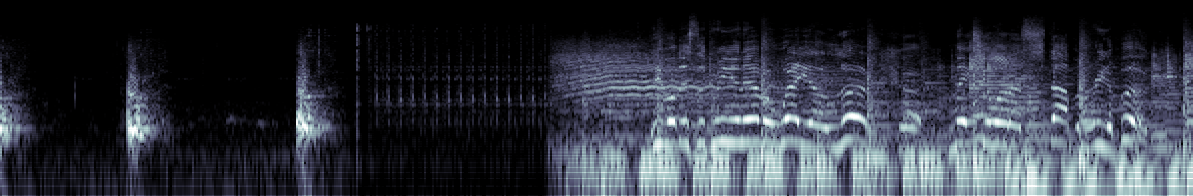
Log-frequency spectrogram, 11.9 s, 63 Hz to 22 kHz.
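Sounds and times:
large dog giving loud deep barks: 0.0s - 0.4s, 1.2s - 3.5s
speech: 6.5s - 11.9s.

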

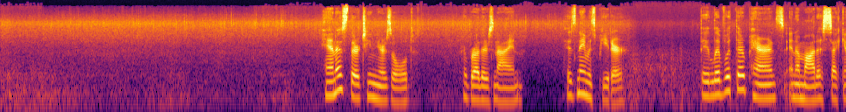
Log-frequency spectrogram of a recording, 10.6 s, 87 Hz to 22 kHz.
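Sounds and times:
low rolling rumble of thunder: 0.0s - 5.8s, 7.7s - 10.0s
steady dense rain hissing in Prague: 0.0s - 10.5s
speech: 4.0s - 8.0s, 8.8s - 10.5s.

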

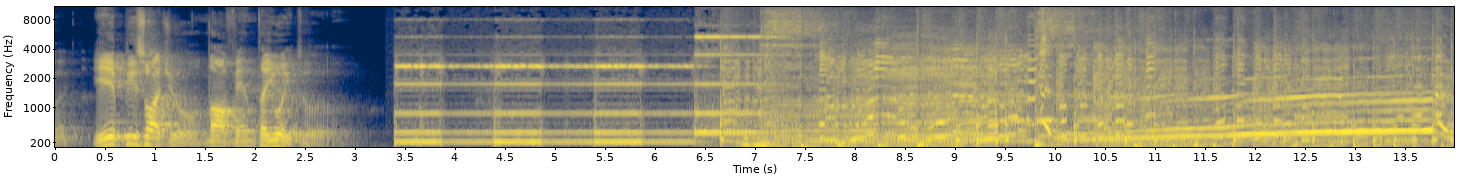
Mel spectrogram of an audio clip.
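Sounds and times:
speech: 0.4s - 2.8s
steady electronic tone: 3.4s - 8.1s
loud engine revving and shifting gears: 8.3s - 13.9s.

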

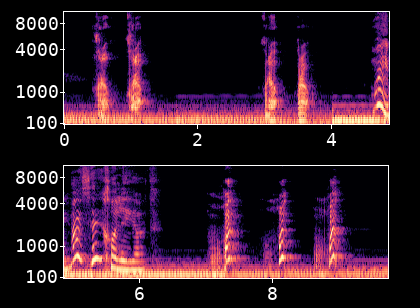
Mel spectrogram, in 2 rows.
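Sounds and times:
steady low droning hum: 0.0s - 9.7s
speech: 5.2s - 6.3s, 7.1s - 7.4s
dog barking: 7.2s - 9.2s.

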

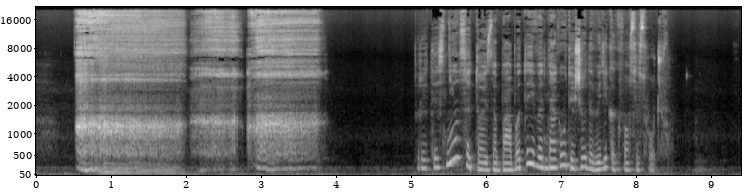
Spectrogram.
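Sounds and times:
voice imitating loud snoring: 0.5s - 3.9s
speech: 5.1s - 8.6s.

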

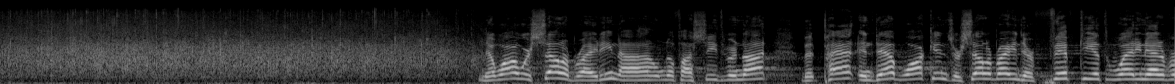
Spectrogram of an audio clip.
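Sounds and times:
church audience applause: 0.0s - 4.8s
speech: 4.8s - 11.7s.

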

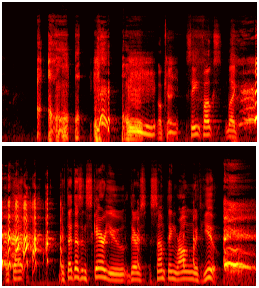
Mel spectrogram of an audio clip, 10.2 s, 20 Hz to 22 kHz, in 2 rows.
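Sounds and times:
exaggerated throat clearing: 0.7s - 3.6s
speech: 1.0s - 1.3s, 2.5s - 9.9s
laughter: 4.7s - 6.4s, 7.6s - 10.0s.

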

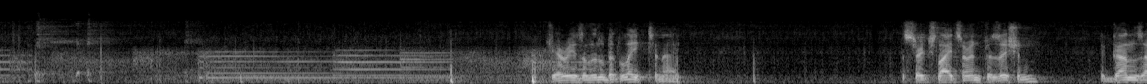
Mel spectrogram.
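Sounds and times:
low steady outdoor hum: 0.0s - 11.4s
large clock bell in London striking eight o'clock: 2.0s - 4.6s
speech: 5.5s - 7.0s, 9.2s - 11.4s.

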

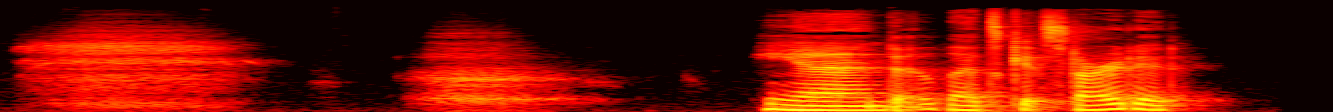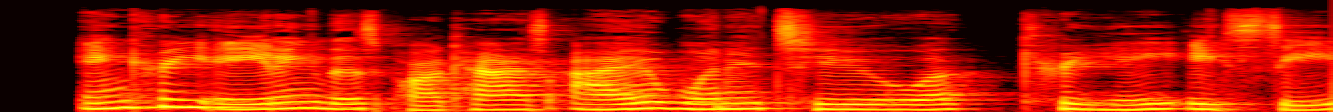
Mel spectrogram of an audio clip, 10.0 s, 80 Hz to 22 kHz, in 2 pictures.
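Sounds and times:
person taking a deep breath: 0.0s - 2.4s
speech: 2.8s - 4.5s, 5.3s - 9.9s.

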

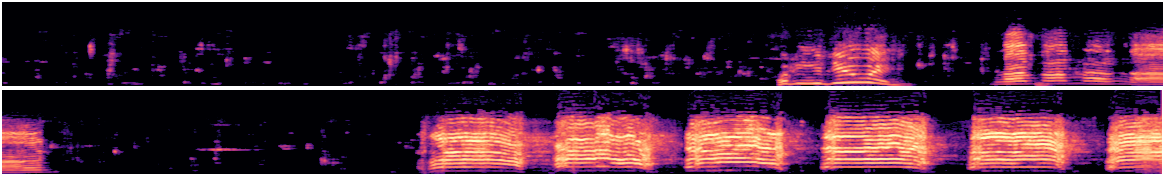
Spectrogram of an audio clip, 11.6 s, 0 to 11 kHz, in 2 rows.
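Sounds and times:
speech: 3.9s - 6.2s
pet parrot's alarm call at a hawk: 7.9s - 11.6s.

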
